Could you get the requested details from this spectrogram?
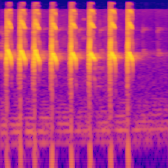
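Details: Grey-cheeked bulbul in a training recording for caged birds: eight sharp, bright, evenly spaced notes, about four each second, with slight downward inflection, over a faint low hum.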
